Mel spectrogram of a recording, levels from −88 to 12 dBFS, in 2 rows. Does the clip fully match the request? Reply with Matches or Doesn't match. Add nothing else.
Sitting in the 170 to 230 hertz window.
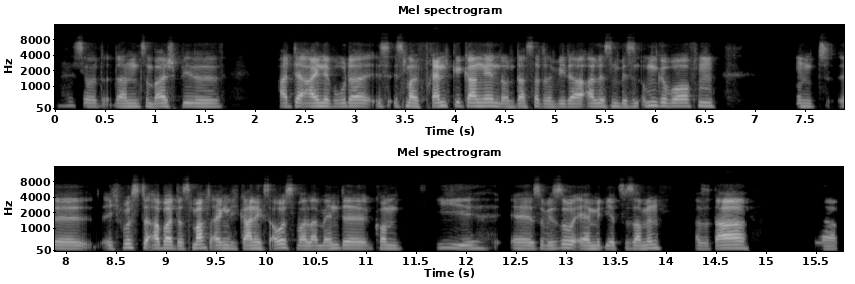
Doesn't match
